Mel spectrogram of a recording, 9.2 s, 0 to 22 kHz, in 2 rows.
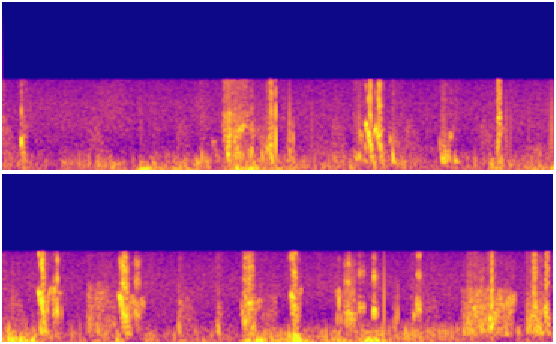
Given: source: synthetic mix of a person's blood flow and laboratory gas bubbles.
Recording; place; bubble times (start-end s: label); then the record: Doppler ultrasound of blood flow; subclavian vein
0.00-0.03 s: bubbles
0.14-0.22 s: bubbles
1.64-2.29 s: bubbles
2.92-3.35 s: bubbles
3.63-3.83 s: bubbles
4.11-4.19 s: bubbles
4.88-5.13 s: bubbles
5.30-5.80 s: bubbles
6.05-6.12 s: bubbles
6.38-6.44 s: bubbles
6.58-6.89 s: bubbles
6.99-7.10 s: bubbles
7.37-7.62 s: bubbles
7.67-7.76 s: bubbles
8.01-8.12 s: bubbles
8.42-8.89 s: bubbles
8.97-9.20 s: bubbles
From the record:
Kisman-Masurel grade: 242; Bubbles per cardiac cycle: several, 3 to 8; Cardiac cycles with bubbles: 100%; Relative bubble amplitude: moderate (0.250 to 0.450); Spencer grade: 3 (all of the cardiac periods contain showers or single bubble signals, but not dominating or overriding the cardiac motion signals); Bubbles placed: anywhere in the cardiac cycle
